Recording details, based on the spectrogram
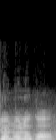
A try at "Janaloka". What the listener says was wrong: Janaloka. Bukan Jono, Mbak, Jana. Kalau di Indonesia kan Janaloka.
